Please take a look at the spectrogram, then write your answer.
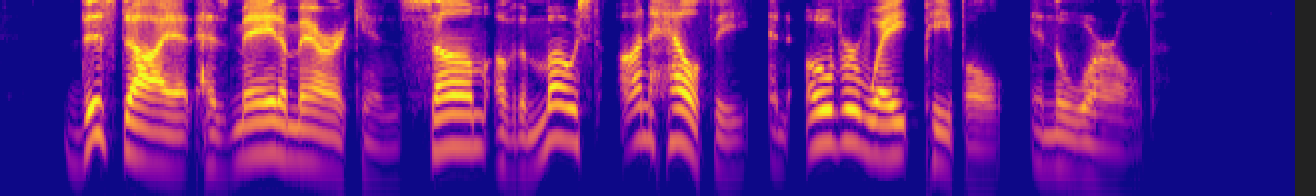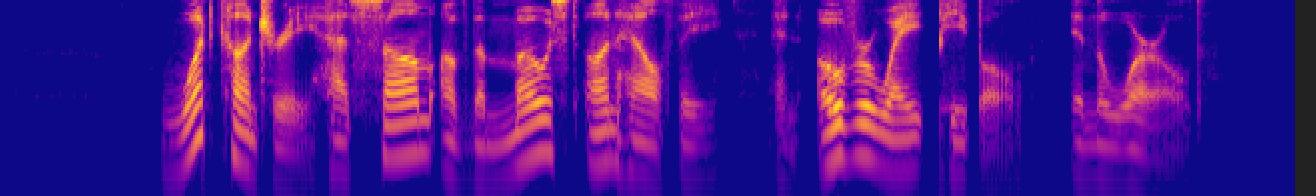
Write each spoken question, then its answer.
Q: What country has some of the most unhealthy and overweight people in the world?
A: America has some of the most unhealthy and overweight people in the world.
